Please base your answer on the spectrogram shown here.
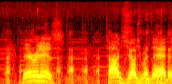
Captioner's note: laughing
